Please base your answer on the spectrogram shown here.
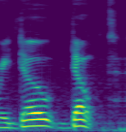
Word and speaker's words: Redodo: rather redo do than redo don't all right I did my research redoo red Odo however you want to pronounce pronounce it I pronounce it redo do because you want to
